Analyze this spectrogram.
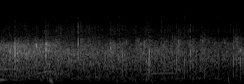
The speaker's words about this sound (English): How many have been married over 50 years? Anybody at all? 50. We got some 50s. We got some 50s. Come on, you guys can give a better round of applause than that. That's 50 years. A half a century, baby.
